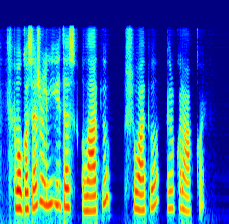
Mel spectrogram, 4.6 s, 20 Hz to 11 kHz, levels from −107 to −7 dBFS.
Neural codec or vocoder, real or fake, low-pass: codec, 16 kHz, about 1 kbps, DyCAST, with the encoder's durations; fake; 7.2 kHz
